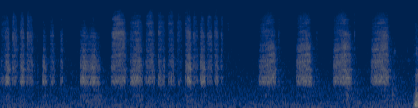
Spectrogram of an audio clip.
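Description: A Q-tip rubs wet impasto-mixed oil paint off a canvas while blocking in a blue shark painting, giving repeated soft, close scratchy strokes in a steady back-and-forth rhythm with no voices.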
